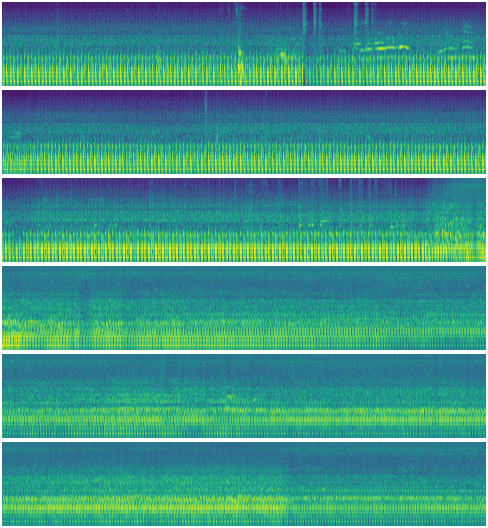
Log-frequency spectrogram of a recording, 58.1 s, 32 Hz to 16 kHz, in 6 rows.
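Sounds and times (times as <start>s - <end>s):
gas engine running: 0.0s - 58.0s
bright hiss: 28.7s - 58.0s.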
